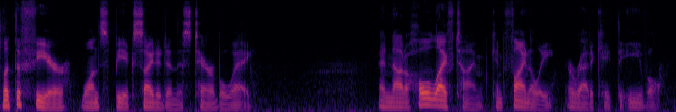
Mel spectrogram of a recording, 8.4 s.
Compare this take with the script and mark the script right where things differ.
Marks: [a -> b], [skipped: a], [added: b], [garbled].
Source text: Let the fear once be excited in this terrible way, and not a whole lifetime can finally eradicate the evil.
Let the fear once be excited in this terrible way, and not a whole lifetime can finally eradicate the evil.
